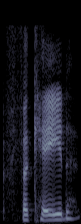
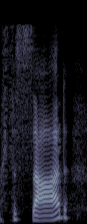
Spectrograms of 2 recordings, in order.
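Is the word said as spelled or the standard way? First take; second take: as spelled; standard. First: The word is said as it is spelled. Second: The word is said the standard way. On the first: The speaker calls it wrong. "I would say facade because that's that's how it looks" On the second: The speaker calls it right. "I used to say the word uh"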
